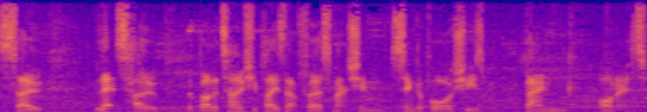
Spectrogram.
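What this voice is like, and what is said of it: Brummie accent. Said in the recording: “I love hearing bang on it said in a Brummie accent ... It sounds so much better than when I say it ... Mini extra syllable on the end there.”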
